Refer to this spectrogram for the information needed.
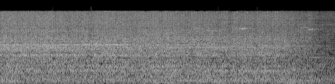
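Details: Healthy smooth even idle with steady hiss, no chain rattle or ticking, on a 1.6-litre car at 130,000 km, after the faulty gearbox was replaced and everything reassembled.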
